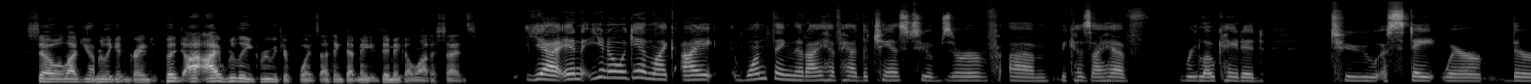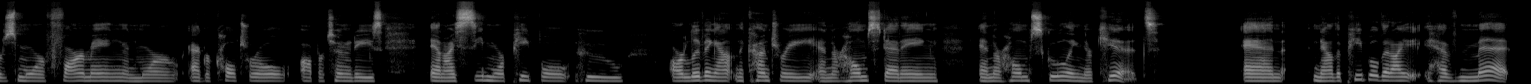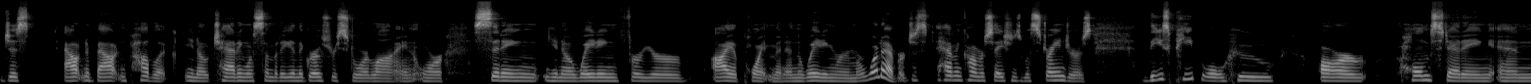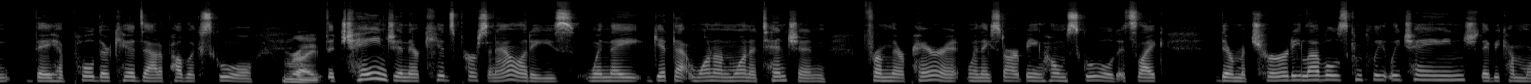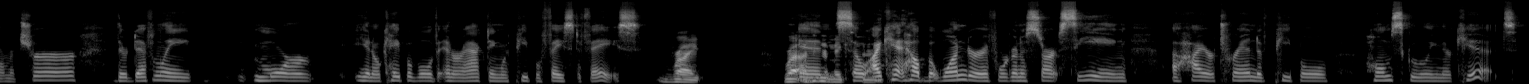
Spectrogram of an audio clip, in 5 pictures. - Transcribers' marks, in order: other background noise
- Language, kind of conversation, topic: English, unstructured, How has social media changed the way we build and maintain friendships?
